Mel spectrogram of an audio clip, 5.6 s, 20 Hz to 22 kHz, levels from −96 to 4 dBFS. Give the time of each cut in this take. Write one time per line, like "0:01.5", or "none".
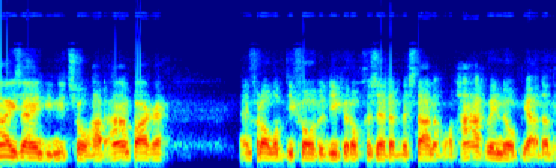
0:02.5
